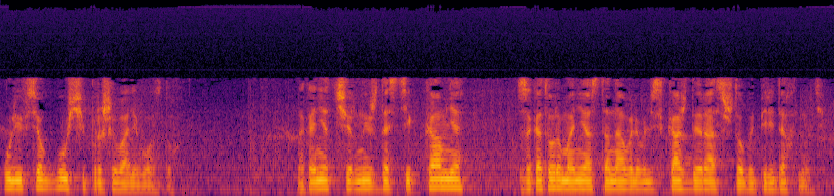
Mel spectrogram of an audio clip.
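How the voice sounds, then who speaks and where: A man's voice: fairly low pitch, a little fast, a little hiss or hum. A man narrating a war radio play in a scripted, dramatic storytelling style. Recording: dull radio recording with music behind.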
